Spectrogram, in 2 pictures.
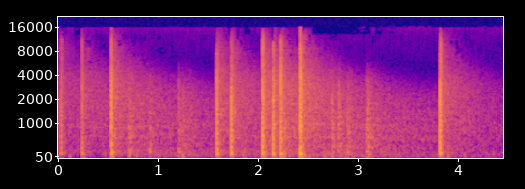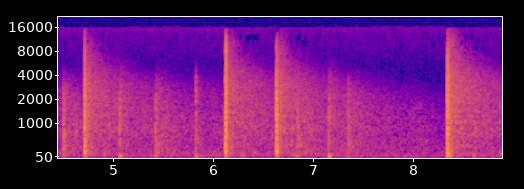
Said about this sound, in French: Pour couronner cette soirée magique, un feu d'artifice extraordinaire vient illuminer le ciel au-dessus de Central Park. Comme un signe de …, ….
